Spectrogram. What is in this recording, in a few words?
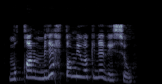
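Kabyle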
